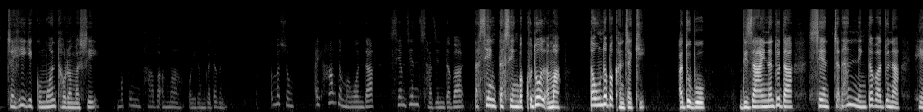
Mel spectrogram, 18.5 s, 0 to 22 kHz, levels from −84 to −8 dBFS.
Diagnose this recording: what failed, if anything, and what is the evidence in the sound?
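The automatic gain rising fault sits in call processing. After the talker moves away near 2 s, the input drops about 24 dB, and the gain climbs about 5 dB over 2.3–4.54 s, then about 8 dB over 5.27–11.39 s. The room noise swells with the voice, so on a waveform the noise floor and speech envelope ramp up together.

The automatic gain falling fault is also in call processing. The gain drops about 5 dB over 10.49–11.02 s and sinks again from 14.87 s to the end. The level sinks, with the background falling in step, so a spectrogram shows the whole band, noise included, dimming gradually rather than stepping down.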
